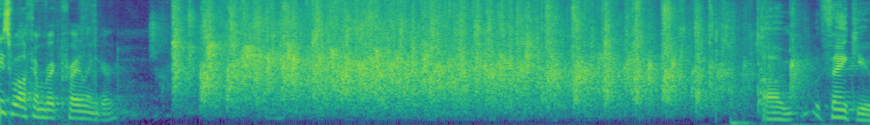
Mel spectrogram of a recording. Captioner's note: applause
